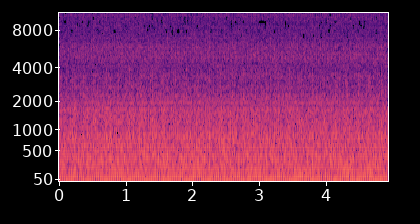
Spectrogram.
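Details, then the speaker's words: 2008 Freightliner Sprinter 3.0 L diesel, after replacing defective crank sensor (code P0335, crank no start): steady, even diesel rumble with no misses, knocks or surging; smooth healthy idle, crank sensor giving square wave. "so the problem was the problem was a defective crank sensor as you guys can hear the engine is running and we have a square wave here"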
